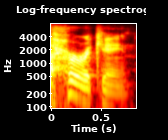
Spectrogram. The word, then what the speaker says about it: hurricane: your you're very close instead of saying our it's a her a hurricane hurricane there you go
